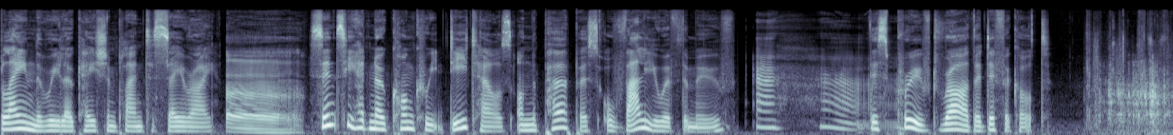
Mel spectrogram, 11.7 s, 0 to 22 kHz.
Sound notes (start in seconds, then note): 8.2 skeptical mutter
